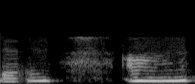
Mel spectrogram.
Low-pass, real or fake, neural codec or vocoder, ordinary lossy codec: 3.6 kHz; real; none; none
